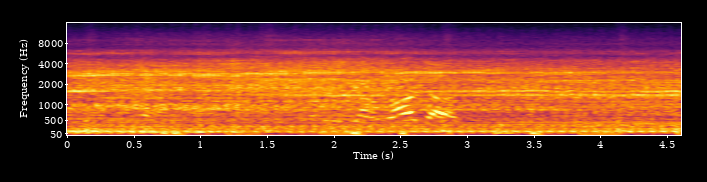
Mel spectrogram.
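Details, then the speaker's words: BMW E36 wagon engine on second day after first start, cold start to warm up: busy, even top-end clatter over rough idle as bled-down lifters tick until oil pressure builds; lifter tick on first start. "not excited how loud the head's going to be right now still not nearly as bad as it was yesterday it sounds worse than"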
